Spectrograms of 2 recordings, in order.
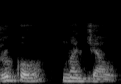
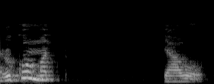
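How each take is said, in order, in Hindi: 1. रुको के बाद एक छोटा विराम है। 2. मत के बाद एक छोटा विराम है। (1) "रुको कहकर कुछ रुकना" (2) "मत कहकर कुछ रुका है"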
